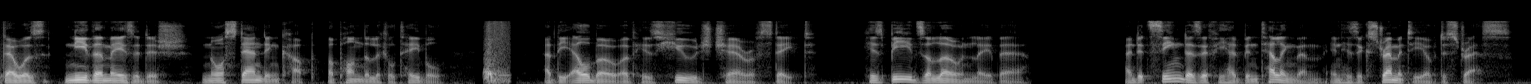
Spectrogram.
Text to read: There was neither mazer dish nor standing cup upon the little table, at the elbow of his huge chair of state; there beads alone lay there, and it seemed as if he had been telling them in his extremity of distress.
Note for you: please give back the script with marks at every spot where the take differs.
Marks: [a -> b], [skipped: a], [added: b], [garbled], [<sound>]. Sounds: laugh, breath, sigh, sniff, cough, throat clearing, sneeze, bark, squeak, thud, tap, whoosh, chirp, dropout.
There was neither mazer dish nor standing cup upon the little table, [whoosh] at the elbow of his huge chair of state; [there -> his] beads alone lay there, and it seemed as if he had been telling them in his extremity of distress.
